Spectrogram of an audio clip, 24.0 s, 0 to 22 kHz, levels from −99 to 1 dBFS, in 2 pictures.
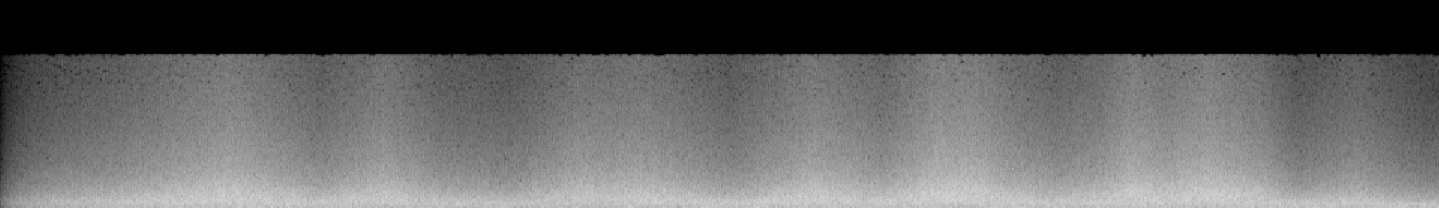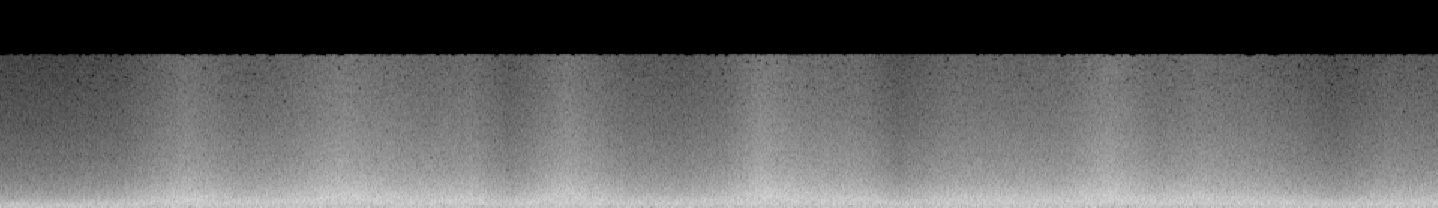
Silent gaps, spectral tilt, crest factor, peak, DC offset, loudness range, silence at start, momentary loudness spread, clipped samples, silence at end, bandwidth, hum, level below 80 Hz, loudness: none; -3.5 dB/octave; 16 dB; -2 dBFS; under 0.1%; 3 LU; 0.05 s; 7 LU; under 0.1%; 0 s; 16.5 kHz; none; -48 dBFS; -16 LUFS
